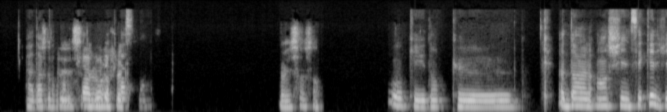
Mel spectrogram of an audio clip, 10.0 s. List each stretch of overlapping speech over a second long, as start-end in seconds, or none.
0.6-1.9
